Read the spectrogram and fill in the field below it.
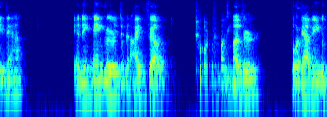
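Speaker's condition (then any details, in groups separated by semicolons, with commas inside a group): Parkinson's disease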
